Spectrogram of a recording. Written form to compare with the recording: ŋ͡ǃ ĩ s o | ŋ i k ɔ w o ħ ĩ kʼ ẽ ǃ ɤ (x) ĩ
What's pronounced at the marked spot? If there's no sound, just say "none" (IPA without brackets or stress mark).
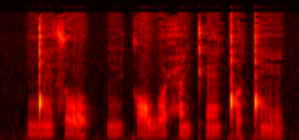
ǃ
